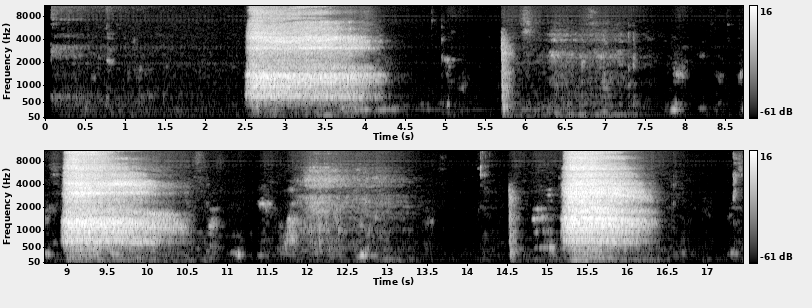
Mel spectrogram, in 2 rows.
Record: {
  "exhalation_length": "17.5 s",
  "exhalation_amplitude": 32767,
  "exhalation_signal_mean_std_ratio": 0.36,
  "survey_phase": "beta (2021-08-13 to 2022-03-07)",
  "age": "18-44",
  "gender": "Female",
  "wearing_mask": "No",
  "symptom_none": true,
  "smoker_status": "Never smoked",
  "respiratory_condition_asthma": false,
  "respiratory_condition_other": false,
  "recruitment_source": "REACT",
  "submission_delay": "13 days",
  "covid_test_result": "Negative",
  "covid_test_method": "RT-qPCR",
  "influenza_a_test_result": "Negative",
  "influenza_b_test_result": "Negative"
}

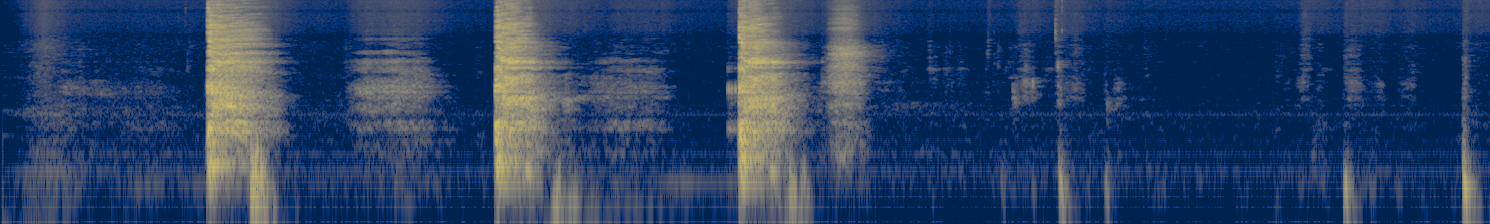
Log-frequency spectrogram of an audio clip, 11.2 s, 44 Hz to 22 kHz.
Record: {
  "three_cough_length": "11.2 s",
  "three_cough_amplitude": 30009,
  "three_cough_signal_mean_std_ratio": 0.27,
  "survey_phase": "beta (2021-08-13 to 2022-03-07)",
  "age": "45-64",
  "gender": "Female",
  "wearing_mask": "No",
  "symptom_none": true,
  "smoker_status": "Ex-smoker",
  "respiratory_condition_asthma": false,
  "respiratory_condition_other": false,
  "recruitment_source": "REACT",
  "submission_delay": "1 day",
  "covid_test_result": "Negative",
  "covid_test_method": "RT-qPCR"
}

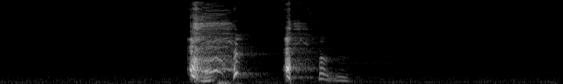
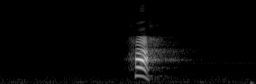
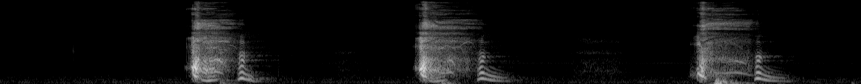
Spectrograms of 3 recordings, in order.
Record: {
  "cough_length": "5.6 s",
  "cough_amplitude": 20396,
  "cough_signal_mean_std_ratio": 0.23,
  "exhalation_length": "2.6 s",
  "exhalation_amplitude": 14785,
  "exhalation_signal_mean_std_ratio": 0.21,
  "three_cough_length": "8.6 s",
  "three_cough_amplitude": 32767,
  "three_cough_signal_mean_std_ratio": 0.27,
  "survey_phase": "alpha (2021-03-01 to 2021-08-12)",
  "age": "45-64",
  "gender": "Female",
  "wearing_mask": "No",
  "symptom_none": true,
  "smoker_status": "Never smoked",
  "respiratory_condition_asthma": false,
  "respiratory_condition_other": false,
  "recruitment_source": "REACT",
  "submission_delay": "4 days",
  "covid_test_result": "Negative",
  "covid_test_method": "RT-qPCR"
}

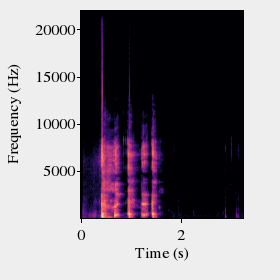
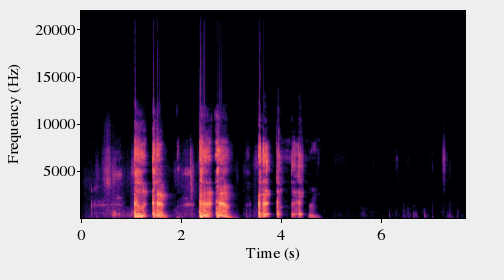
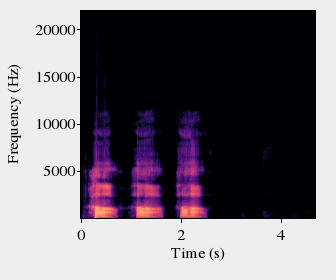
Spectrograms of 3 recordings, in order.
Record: {
  "cough_length": "3.2 s",
  "cough_amplitude": 32768,
  "cough_signal_mean_std_ratio": 0.27,
  "three_cough_length": "7.7 s",
  "three_cough_amplitude": 32768,
  "three_cough_signal_mean_std_ratio": 0.34,
  "exhalation_length": "4.7 s",
  "exhalation_amplitude": 32635,
  "exhalation_signal_mean_std_ratio": 0.36,
  "survey_phase": "beta (2021-08-13 to 2022-03-07)",
  "age": "65+",
  "gender": "Male",
  "wearing_mask": "No",
  "symptom_none": true,
  "smoker_status": "Ex-smoker",
  "respiratory_condition_asthma": false,
  "respiratory_condition_other": false,
  "recruitment_source": "REACT",
  "submission_delay": "2 days",
  "covid_test_result": "Negative",
  "covid_test_method": "RT-qPCR",
  "influenza_a_test_result": "Negative",
  "influenza_b_test_result": "Negative"
}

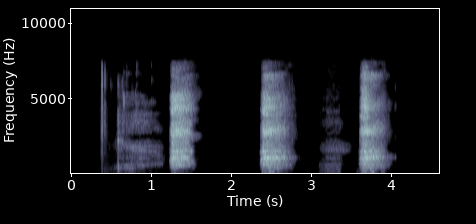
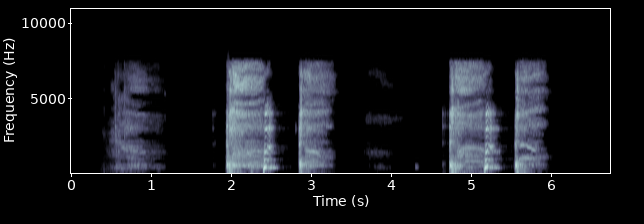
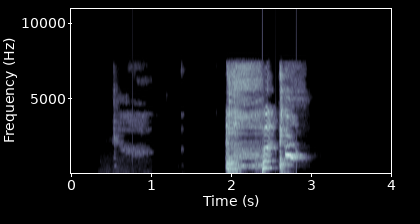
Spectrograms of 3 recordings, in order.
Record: {
  "exhalation_length": "4.6 s",
  "exhalation_amplitude": 32220,
  "exhalation_signal_mean_std_ratio": 0.35,
  "three_cough_length": "6.7 s",
  "three_cough_amplitude": 31345,
  "three_cough_signal_mean_std_ratio": 0.37,
  "cough_length": "4.0 s",
  "cough_amplitude": 32767,
  "cough_signal_mean_std_ratio": 0.35,
  "survey_phase": "beta (2021-08-13 to 2022-03-07)",
  "age": "45-64",
  "gender": "Female",
  "wearing_mask": "No",
  "symptom_none": true,
  "smoker_status": "Never smoked",
  "respiratory_condition_asthma": false,
  "respiratory_condition_other": false,
  "recruitment_source": "REACT",
  "submission_delay": "4 days",
  "covid_test_result": "Negative",
  "covid_test_method": "RT-qPCR",
  "influenza_a_test_result": "Negative",
  "influenza_b_test_result": "Negative"
}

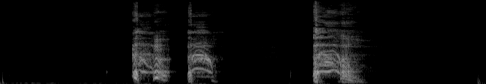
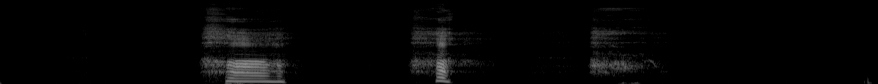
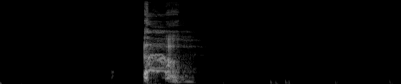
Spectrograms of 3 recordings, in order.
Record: {
  "three_cough_length": "4.9 s",
  "three_cough_amplitude": 7818,
  "three_cough_signal_mean_std_ratio": 0.38,
  "exhalation_length": "8.8 s",
  "exhalation_amplitude": 4871,
  "exhalation_signal_mean_std_ratio": 0.32,
  "cough_length": "4.0 s",
  "cough_amplitude": 7007,
  "cough_signal_mean_std_ratio": 0.24,
  "survey_phase": "alpha (2021-03-01 to 2021-08-12)",
  "age": "45-64",
  "gender": "Male",
  "wearing_mask": "No",
  "symptom_none": true,
  "smoker_status": "Never smoked",
  "respiratory_condition_asthma": false,
  "respiratory_condition_other": false,
  "recruitment_source": "REACT",
  "submission_delay": "1 day",
  "covid_test_result": "Negative",
  "covid_test_method": "RT-qPCR"
}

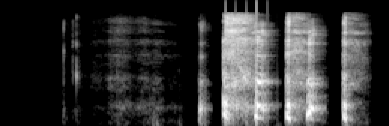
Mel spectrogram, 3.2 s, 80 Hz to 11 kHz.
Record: {
  "cough_length": "3.2 s",
  "cough_amplitude": 29861,
  "cough_signal_mean_std_ratio": 0.34,
  "survey_phase": "beta (2021-08-13 to 2022-03-07)",
  "age": "45-64",
  "gender": "Female",
  "wearing_mask": "No",
  "symptom_none": true,
  "smoker_status": "Never smoked",
  "respiratory_condition_asthma": false,
  "respiratory_condition_other": false,
  "recruitment_source": "REACT",
  "submission_delay": "2 days",
  "covid_test_result": "Negative",
  "covid_test_method": "RT-qPCR"
}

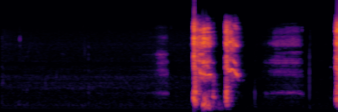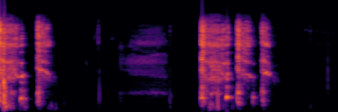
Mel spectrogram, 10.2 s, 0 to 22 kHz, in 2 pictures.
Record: {
  "three_cough_length": "10.2 s",
  "three_cough_amplitude": 32768,
  "three_cough_signal_mean_std_ratio": 0.28,
  "survey_phase": "beta (2021-08-13 to 2022-03-07)",
  "age": "65+",
  "gender": "Female",
  "wearing_mask": "No",
  "symptom_cough_any": true,
  "symptom_runny_or_blocked_nose": true,
  "symptom_headache": true,
  "smoker_status": "Ex-smoker",
  "respiratory_condition_asthma": false,
  "respiratory_condition_other": false,
  "recruitment_source": "Test and Trace",
  "submission_delay": "1 day",
  "covid_test_result": "Positive",
  "covid_test_method": "ePCR"
}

